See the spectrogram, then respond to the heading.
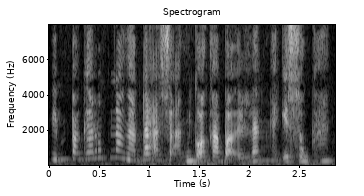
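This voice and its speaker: Isang babaeng gumaganap bilang anak na dalagang nasasaktan sa pag-ibig, na may punto ng Ilocano, sa isang radio drama. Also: female voice, sits high, animated, a little fast, heavily acted. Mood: emotional. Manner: emotional, shifts from soft sighs to loud pleading. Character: young woman torn over love, daughter.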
